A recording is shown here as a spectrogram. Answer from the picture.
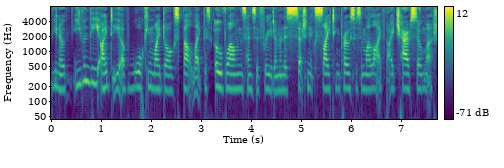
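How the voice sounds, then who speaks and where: On a very clean recording with a silent background, a woman with a Welsh accent and medium pitch talks at a fairly quick pace. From Wales. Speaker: podcast host. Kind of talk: solo Q&A monologue. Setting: home podcast mic. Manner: casual, rambling.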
